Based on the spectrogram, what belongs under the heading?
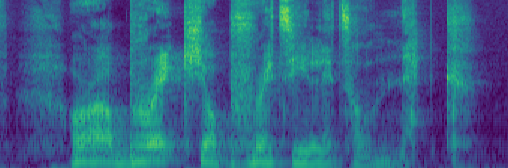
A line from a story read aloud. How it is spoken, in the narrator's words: spat the big bad wolf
